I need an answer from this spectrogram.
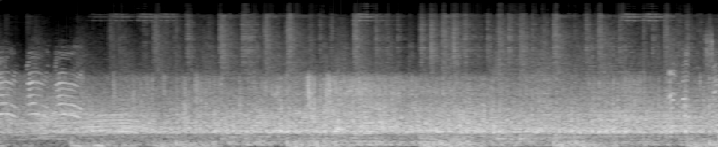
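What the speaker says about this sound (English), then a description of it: "All the gunnery positions have opened fire!" Gunnery positions opening fire in an old-time sci-fi radio drama, continuous dense battle noise with rapid bursts and rumble throughout, loud and close, with shouting voices heard at the start.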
